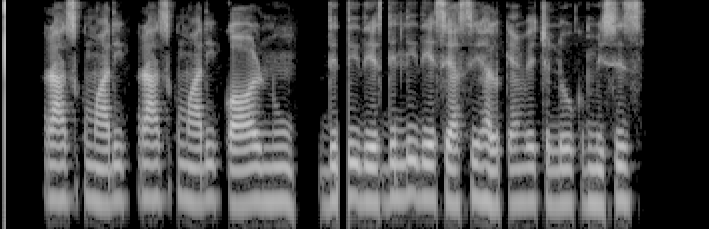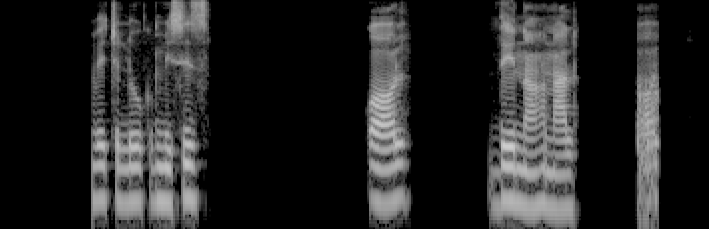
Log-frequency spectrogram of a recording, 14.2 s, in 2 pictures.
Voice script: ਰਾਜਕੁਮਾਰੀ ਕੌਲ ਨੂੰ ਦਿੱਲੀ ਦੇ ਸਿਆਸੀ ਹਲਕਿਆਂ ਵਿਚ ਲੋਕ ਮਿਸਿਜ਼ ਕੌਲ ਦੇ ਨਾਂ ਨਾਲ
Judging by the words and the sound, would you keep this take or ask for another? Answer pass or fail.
fail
